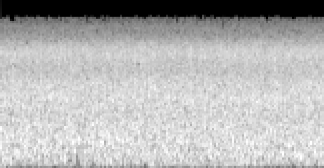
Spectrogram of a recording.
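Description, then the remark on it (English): Water roars steadily over the Balrothery Weir on a river, a dense, unbroken hiss and rush spread across the whole range, constant in loudness with no voices or other sounds. “We've now arrived at the Balrothery Weir, which we mentioned earlier.”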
